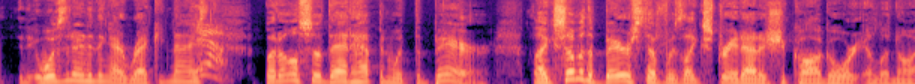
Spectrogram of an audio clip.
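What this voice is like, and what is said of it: Chicago accent. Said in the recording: “The cadence of saying the Bear. It reminds me of the Bears. ... my accent isn't helping. ... It is a Chicago thing.”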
